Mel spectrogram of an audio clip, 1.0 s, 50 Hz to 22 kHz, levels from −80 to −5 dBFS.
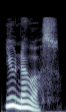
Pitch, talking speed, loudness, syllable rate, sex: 225 Hz, 180 wpm, -12 LUFS, 3.7 syllables/s, female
